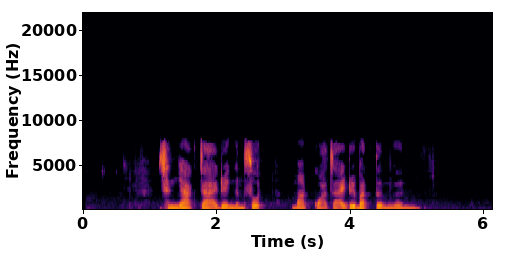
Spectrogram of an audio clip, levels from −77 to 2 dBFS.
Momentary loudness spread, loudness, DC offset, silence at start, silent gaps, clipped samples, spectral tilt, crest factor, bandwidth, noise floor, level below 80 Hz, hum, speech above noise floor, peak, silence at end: 10 LU; -24 LUFS; under 0.1%; 1.15 s; none; under 0.1%; -4 dB/octave; 20 dB; 8.2 kHz; -67 dBFS; -62 dBFS; none; 43 dB; -6 dBFS; 1.1 s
